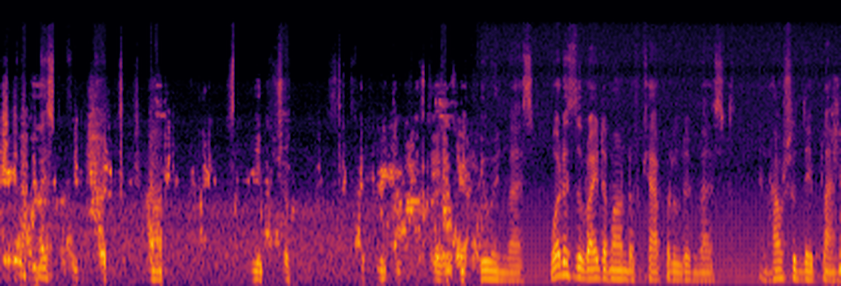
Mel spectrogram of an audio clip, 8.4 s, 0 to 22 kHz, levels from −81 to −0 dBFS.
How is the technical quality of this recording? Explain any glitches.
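The recording has three overlapping problems: a steady buzz under everything, and two call-processing faults in the first five seconds, where the talker keeps dipping and a second voice is audible.

Video or display buzz runs through the whole clip: a hum at 75 Hz with a gritty hash above it, sitting about 20 dB below the speech. It comes from a screen or video cable coupling into the audio path, humming at the display's 75 Hz field rate.

Speech suppressed in double talk shows up as the talker sinking and losing clarity at 0.0 to 0.4 s (about 10 dB down), across 0.56 to 4.35 s (roughly three seconds affected, dipping as much as about 20 dB), and again at 4.51 to 4.78 s (about 10 dB). The likely cause is an echo canceller turning everything down while both ends talk at once.

The other side's voice leaking through is heard as a second, fainter voice. It is strong, only about 5 dB under the talker, from 0.0 to 1.89 s and 3.18 to 4.82 s. 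Quieter scraps, around 15 dB down, appear at 2.08 to 2.13 s and 2.29 to 2.94 s. This is likely loudspeaker playback picked up by the microphone that the echo canceller failed to remove.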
